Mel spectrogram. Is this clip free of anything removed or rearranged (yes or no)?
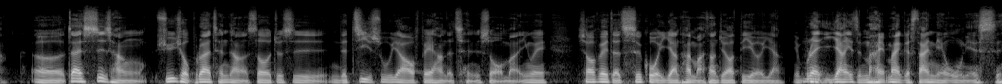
yes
